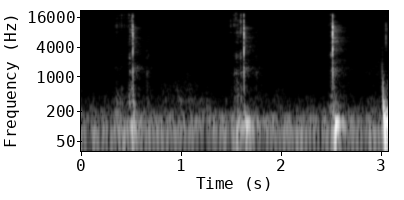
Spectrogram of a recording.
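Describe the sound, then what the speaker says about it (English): Scissors cut through fabric with a seam while making Easter bunting for vintage dolls' clothes, giving three separate crisp snips spaced about a second apart against a quiet room. "I'm going to cut it here."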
